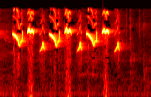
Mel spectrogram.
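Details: Compact run of about nine bright, high, down-slurred chirps from a cinereous tit, a lure recording for making other birds sing.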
